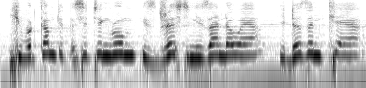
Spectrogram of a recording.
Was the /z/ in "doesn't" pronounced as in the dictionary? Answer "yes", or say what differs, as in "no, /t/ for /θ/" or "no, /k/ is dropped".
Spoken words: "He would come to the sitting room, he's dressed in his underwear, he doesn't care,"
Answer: yes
